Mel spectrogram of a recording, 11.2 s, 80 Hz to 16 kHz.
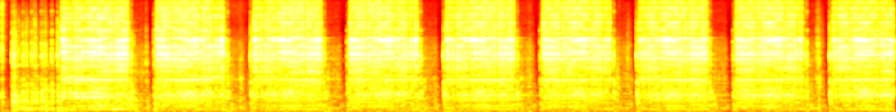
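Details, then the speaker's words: Epson RX-80 9-pin dot matrix printer, refurbished with new ribbon, self-test started by holding line feed at power-on: buzzy rasping print passes about a second each with brief pauses; healthy self-test, all pins working. "Nice. It appears to work. All the pins are there, it seems."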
